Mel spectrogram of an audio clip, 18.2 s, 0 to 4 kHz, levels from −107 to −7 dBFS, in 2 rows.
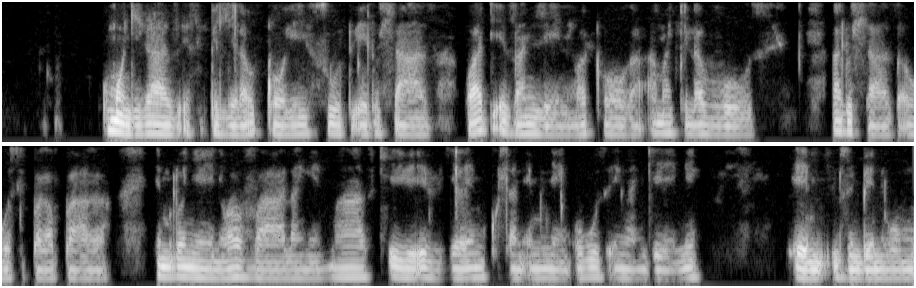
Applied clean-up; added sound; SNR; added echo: none; none; none; none.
